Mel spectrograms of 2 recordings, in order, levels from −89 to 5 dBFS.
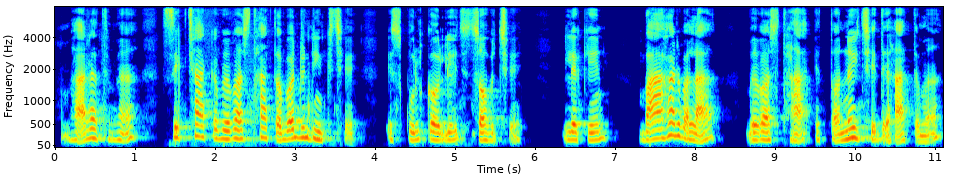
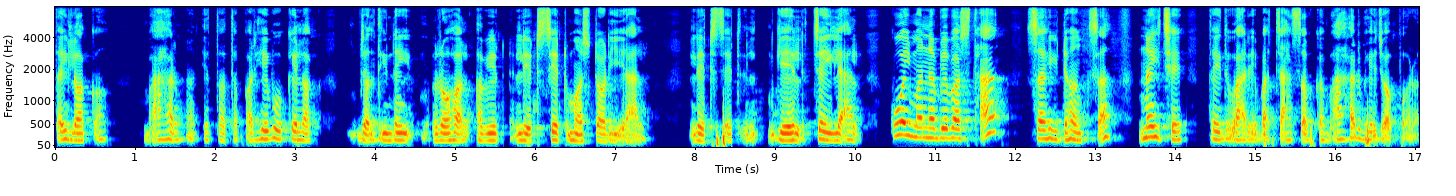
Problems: none marked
